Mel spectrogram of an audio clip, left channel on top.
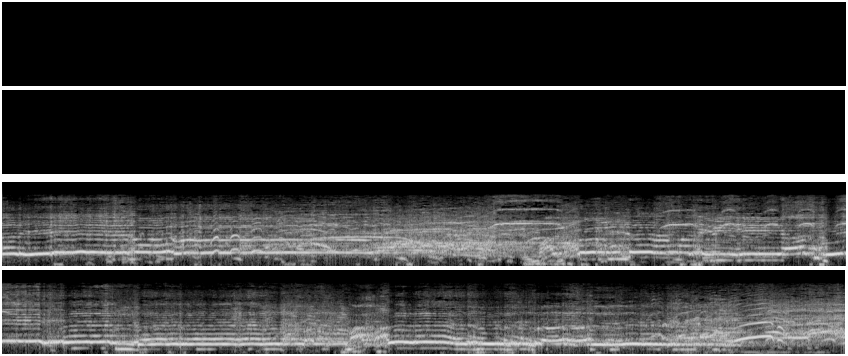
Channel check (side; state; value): left; silent; digital silence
